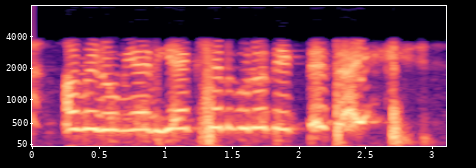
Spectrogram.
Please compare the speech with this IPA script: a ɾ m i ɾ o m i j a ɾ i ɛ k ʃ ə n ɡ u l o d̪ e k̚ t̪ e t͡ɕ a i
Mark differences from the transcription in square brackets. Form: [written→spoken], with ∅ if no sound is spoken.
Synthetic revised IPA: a [ɾ→∅] m i ɾ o m i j a ɾ i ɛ k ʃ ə n ɡ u l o d̪ e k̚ t̪ e t͡ɕ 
